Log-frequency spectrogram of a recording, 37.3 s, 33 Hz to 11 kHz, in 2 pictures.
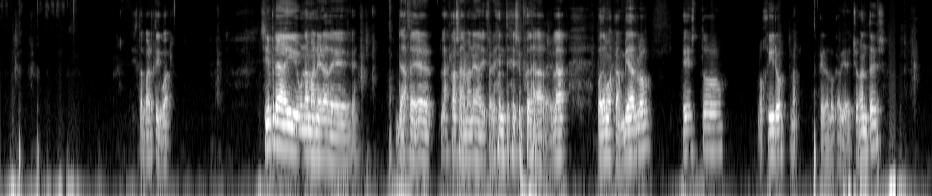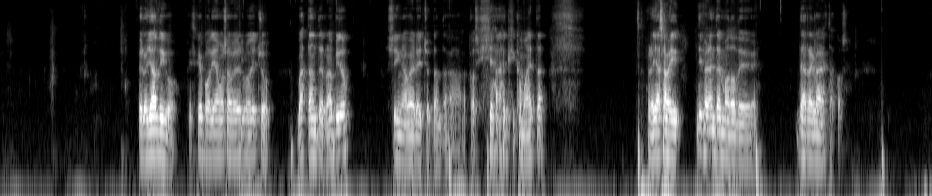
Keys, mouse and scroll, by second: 1.5-5.7 middle drag, 4.2 Tab, 5.4 3, 5.7 right click, 6.3 alt+right click, 7.1 alt+shift+right click, 7.3 x, 8.2-17.6 middle drag, 9.1 ctrl+z, 9.6 x, 12.0 ctrl+z, 15.8 x, 17.6 click, 18.1 alt+q, 20.1-21.4 shift+middle drag, 21.1 2, 21.4 right click, 21.8 shift+right click, 22.7 r, 23.5 click, 23.9 g, 24.6 click, 24.9 r, 25.4 click, 25.7 right click, 26.1 shift+right click, 26.5 r, 27.0 click, 27.1 g, 27.7 click, 27.9 r, 28.5 click, 29.1 shift+right click, 29.5 shift+right click, 29.9 w, 32.9 F9.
